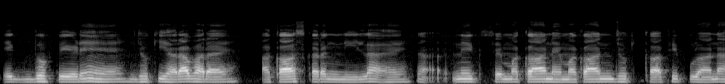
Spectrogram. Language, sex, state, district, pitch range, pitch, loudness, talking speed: Hindi, male, Goa, North and South Goa, 120-130 Hz, 125 Hz, -18 LUFS, 165 wpm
